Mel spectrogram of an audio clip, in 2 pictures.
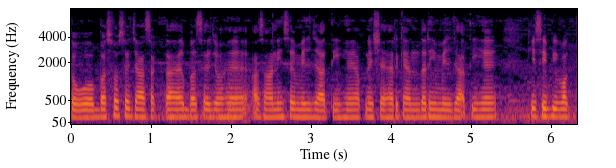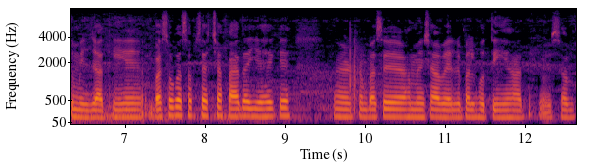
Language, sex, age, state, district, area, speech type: Urdu, male, 18-30, Uttar Pradesh, Rampur, urban, spontaneous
